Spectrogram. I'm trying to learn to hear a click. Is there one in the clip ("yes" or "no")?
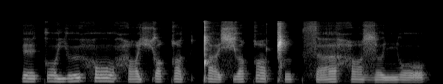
yes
